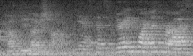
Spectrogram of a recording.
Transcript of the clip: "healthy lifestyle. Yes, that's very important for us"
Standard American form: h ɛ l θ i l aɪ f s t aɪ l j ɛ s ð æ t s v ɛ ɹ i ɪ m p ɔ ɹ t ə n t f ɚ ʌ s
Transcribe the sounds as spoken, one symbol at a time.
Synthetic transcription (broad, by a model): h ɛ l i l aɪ s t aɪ j ɛ s ð æ t s v ɛ ɹ i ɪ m p ɔ ɹ t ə n t f ɚ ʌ s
